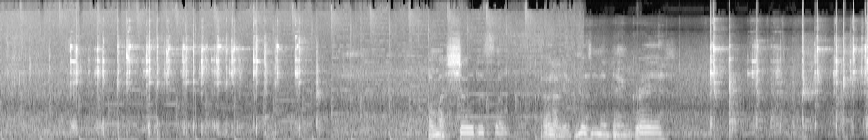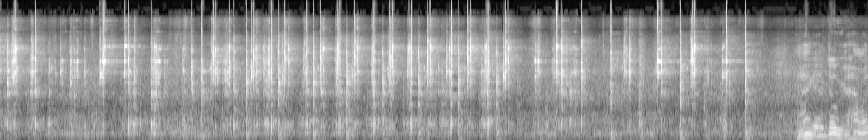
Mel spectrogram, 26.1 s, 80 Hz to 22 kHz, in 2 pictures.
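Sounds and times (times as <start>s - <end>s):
hand tools clicking on metal: 0.4s - 4.9s, 10.6s - 24.3s.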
